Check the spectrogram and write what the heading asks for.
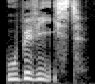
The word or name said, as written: ubevist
